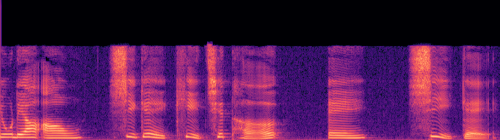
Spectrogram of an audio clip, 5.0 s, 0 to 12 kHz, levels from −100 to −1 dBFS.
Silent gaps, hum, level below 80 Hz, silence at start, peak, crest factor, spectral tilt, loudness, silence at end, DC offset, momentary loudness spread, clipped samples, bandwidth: none; none; -60 dBFS; 0 s; -2 dBFS; 18 dB; -3 dB/octave; -20 LUFS; 0.05 s; 0.3%; 11 LU; under 0.1%; 8.6 kHz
